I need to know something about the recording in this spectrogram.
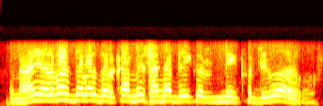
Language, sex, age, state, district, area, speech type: Odia, male, 60+, Odisha, Kalahandi, rural, conversation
